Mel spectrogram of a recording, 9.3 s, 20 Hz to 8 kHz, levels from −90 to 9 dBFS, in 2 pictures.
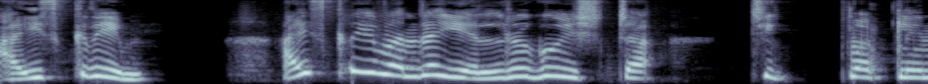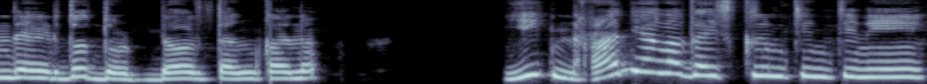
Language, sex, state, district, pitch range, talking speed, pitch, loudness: Kannada, female, Karnataka, Mysore, 235-325 Hz, 115 wpm, 280 Hz, -14 LUFS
